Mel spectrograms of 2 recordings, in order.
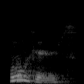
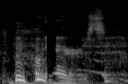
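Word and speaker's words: Poggers: Poogers. Did I I believe just the take kids audio say off? poogers. Is that how you say it? No, it's Pogers.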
